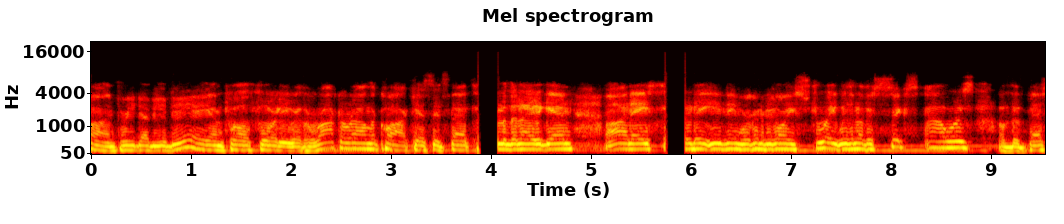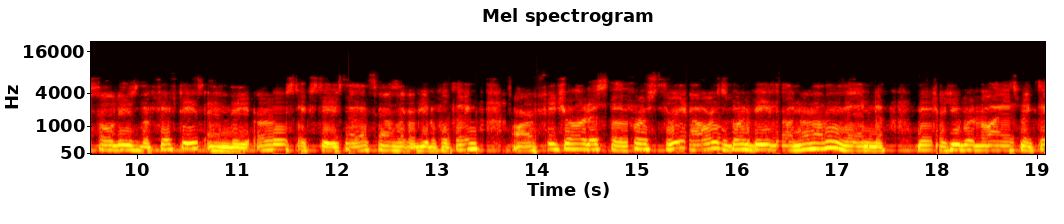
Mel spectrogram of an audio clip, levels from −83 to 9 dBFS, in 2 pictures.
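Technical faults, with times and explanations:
3.88 to 5.95 s, input switched to a poorer device: the sound likely moved to a lesser microphone. It drops out for 200 ms at the switch, then turns duller, with nothing above 5.7 kHz, a faint new noise floor well below the signal, and roughly unchanged level.
10.59 to 18.05 s, repeated packet loss (robotic sound): dozens of gaps, the longest 85 ms and about 1.06 s missing in total, are each patched by extending the preceding sound. Roughly a seventh of this stretch is synthetic fill, so it turns choppy with pieces missing.
18.41, 18.69 and 18.75 s, short concealed packet loss: three brief holes of about 40, 40 and 20 ms, the last two back to back, are bridged by continuing the previous sound and then blending back in. Each is heard as a quick smear or wobble.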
